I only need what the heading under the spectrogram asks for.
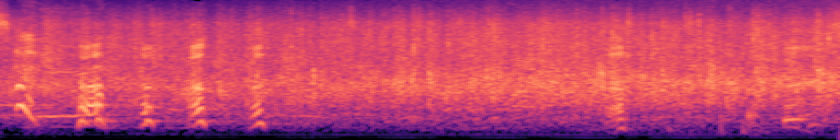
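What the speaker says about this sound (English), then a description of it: "Give a big round of applause." Applause from a crowd at a real estate conference, broken up by a voice talking over the clapping at the start, then steady clapping carrying on to the end.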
